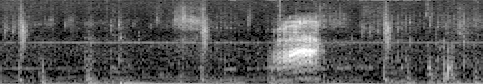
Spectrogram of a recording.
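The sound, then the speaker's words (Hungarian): A cat purring as a faint, low, continuous rumble throughout, with one brief higher cat call about midway. “És most egy kicsit dorombolsz is.”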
